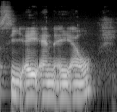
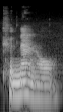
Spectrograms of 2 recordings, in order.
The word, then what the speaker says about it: canal: the stress there because when you say that word c-a-n-a-l you have to stress the second syllable so you say canal canal the word i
